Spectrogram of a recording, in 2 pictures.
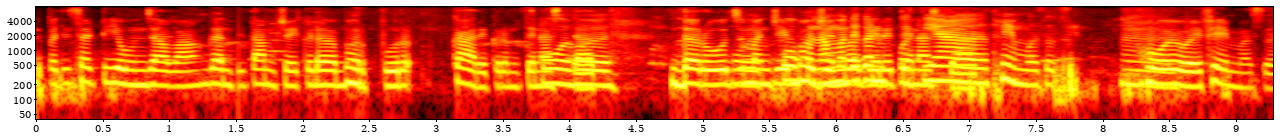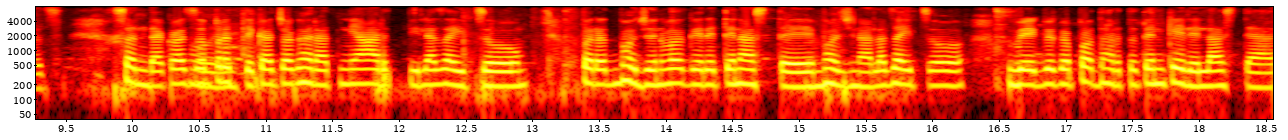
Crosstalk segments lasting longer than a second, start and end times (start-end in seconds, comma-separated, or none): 5.2-6.7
